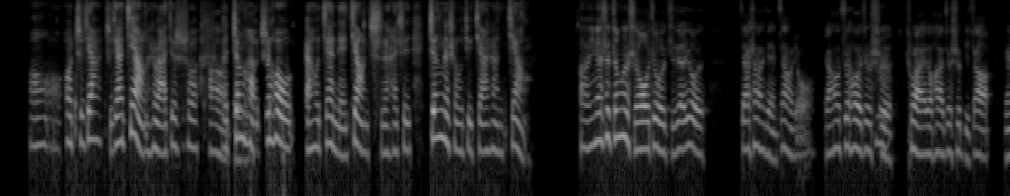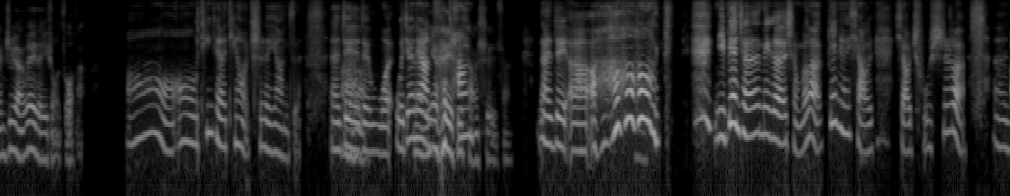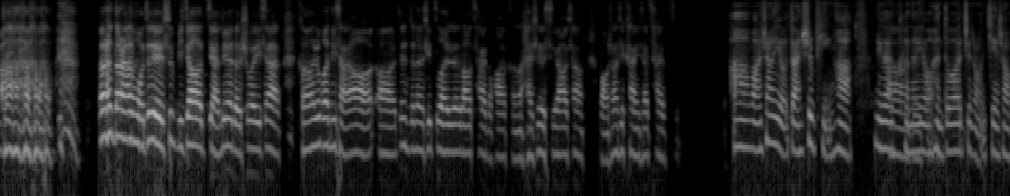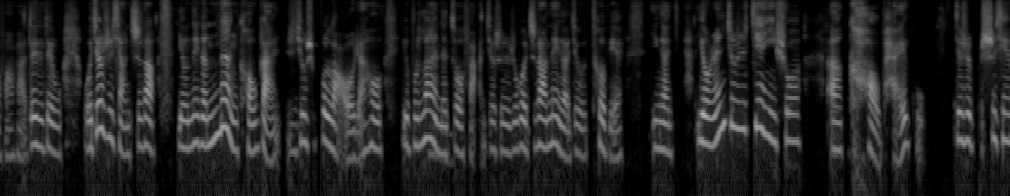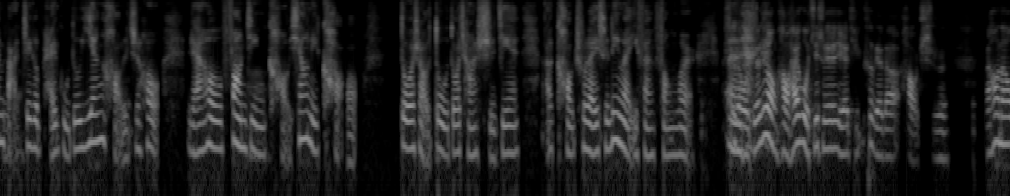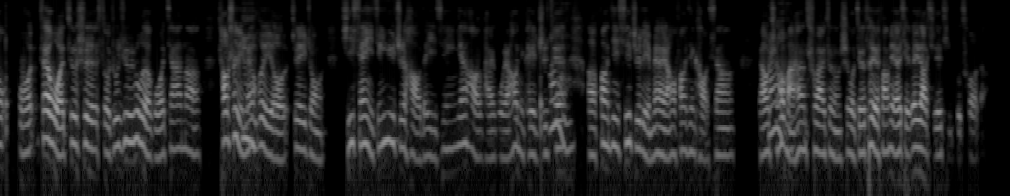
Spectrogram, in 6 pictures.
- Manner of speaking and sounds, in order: other background noise; teeth sucking; laughing while speaking: "可以"; laugh; cough; teeth sucking; laugh; cough; teeth sucking; laughing while speaking: "嗯"; tapping
- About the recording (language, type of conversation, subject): Chinese, unstructured, 你最喜欢的家常菜是什么？
- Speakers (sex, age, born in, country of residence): female, 60-64, China, United States; male, 20-24, China, Finland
